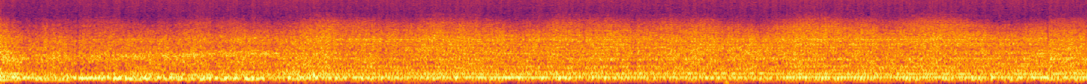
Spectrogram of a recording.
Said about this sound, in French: Ce n'est pas marrant de faire des kilomètres dans une voiture qui n'est plus très jeune.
